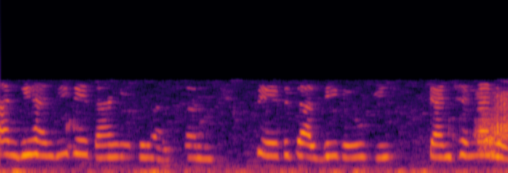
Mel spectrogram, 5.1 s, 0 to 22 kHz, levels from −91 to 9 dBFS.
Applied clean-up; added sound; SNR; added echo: classical method log-MMSE.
